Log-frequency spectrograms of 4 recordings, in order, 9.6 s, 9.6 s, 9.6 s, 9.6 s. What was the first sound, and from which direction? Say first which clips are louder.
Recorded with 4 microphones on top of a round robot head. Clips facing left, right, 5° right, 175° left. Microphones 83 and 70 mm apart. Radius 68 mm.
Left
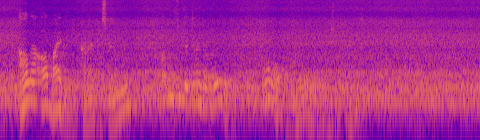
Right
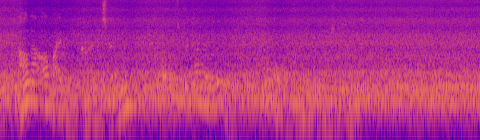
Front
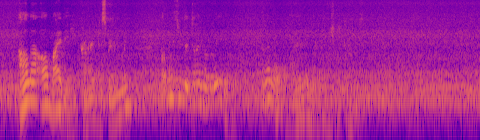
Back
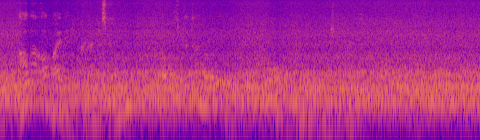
A man speaking: left 4 dB, front 8 dB; 20° left.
